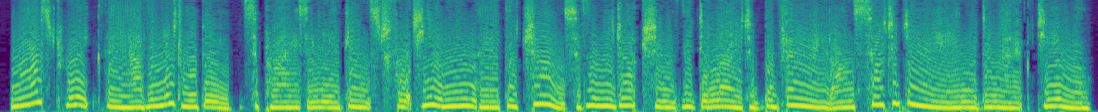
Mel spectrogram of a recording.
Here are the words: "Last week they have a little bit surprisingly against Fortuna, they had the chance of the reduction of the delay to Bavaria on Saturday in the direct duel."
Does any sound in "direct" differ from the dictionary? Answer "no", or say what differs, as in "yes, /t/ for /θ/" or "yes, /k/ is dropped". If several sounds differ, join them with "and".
yes, /l/ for /ɹ/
